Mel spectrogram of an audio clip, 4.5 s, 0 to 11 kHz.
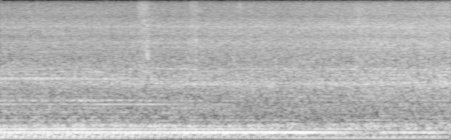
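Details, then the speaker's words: Truck after replacing a squeaking alternator belt with a thicker heavy-duty belt, charging at 14.8 V: steady low engine hum at an even idle, no belt squeal or chirp; running smooth. "I gotta say this is running so smooth"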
